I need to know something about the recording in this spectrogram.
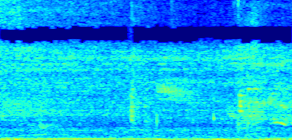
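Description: Steady low hum over a low rumble, with a few faint short clicks.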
